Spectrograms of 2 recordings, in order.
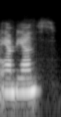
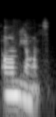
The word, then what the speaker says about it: ambience: I don't know if you guys do this, but I do a lot of room ambience. Well, my friend says you say it wrong. It's ambiance, whatever.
